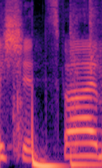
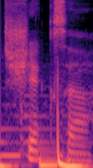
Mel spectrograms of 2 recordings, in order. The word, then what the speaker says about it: shiksa: I like called Jeremy's grandma and I'm like, so would you consider me a shitsva? You guys, a shitsva. How do you say it? Shiksa.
